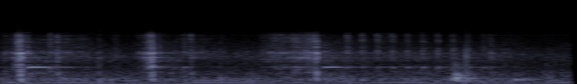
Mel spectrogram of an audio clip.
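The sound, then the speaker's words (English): A telephone being dialed to place a long-distance call, heard as a few quiet, evenly spaced mechanical clicks and rattles over a faint steady hum, with no one speaking. “Can I use your phone, Miss Waters?”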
